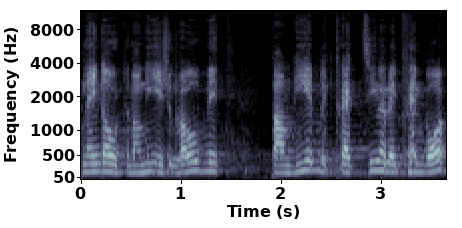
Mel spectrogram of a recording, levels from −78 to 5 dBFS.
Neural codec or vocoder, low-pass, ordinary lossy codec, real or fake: codec, 24 kHz, 0.9 kbps, WavTokenizer, medium music audio release; none; none; fake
